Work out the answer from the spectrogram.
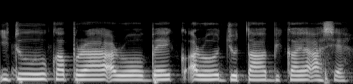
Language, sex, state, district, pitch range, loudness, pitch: Nagamese, female, Nagaland, Dimapur, 210-225 Hz, -13 LUFS, 215 Hz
